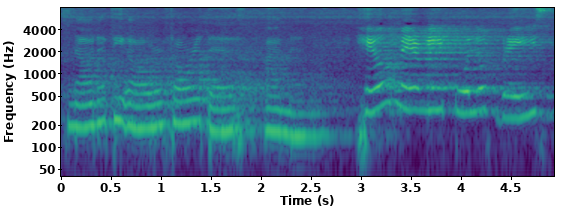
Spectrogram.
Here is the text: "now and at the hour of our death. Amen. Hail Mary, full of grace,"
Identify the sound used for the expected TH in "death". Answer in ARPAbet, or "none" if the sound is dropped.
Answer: S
